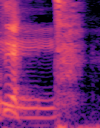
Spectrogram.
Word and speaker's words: Dict: I have to pronounce the T. – Yeah, Dict. – You have to pop that T. – Dict. Like dictionary jokes.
